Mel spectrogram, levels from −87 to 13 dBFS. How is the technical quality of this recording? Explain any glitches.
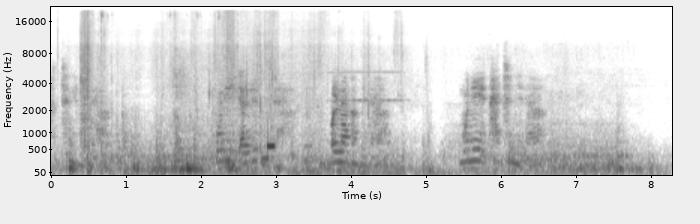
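Three brief clicks mar the recording. Dropped samples at 1.05, 2.00 and 7.13 s: each is likely a loss of well under a millisecond of the stream, so the waveform jumps straight to a later value, producing a single sharp click with nothing audibly missing.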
